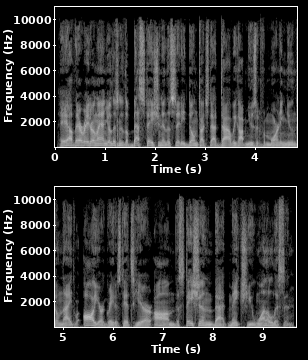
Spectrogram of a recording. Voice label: Hey Radioland M, Broadcast, announcer, breakaway, radio station; female; VoiceBox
